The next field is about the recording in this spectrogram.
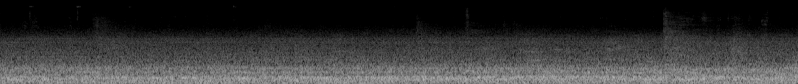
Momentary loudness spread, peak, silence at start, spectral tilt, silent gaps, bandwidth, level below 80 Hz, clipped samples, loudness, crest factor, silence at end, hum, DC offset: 1 LU; -12 dBFS; 0 s; -7.5 dB/octave; none; 16.5 kHz; -36 dBFS; under 0.1%; -26 LUFS; 12 dB; 0 s; none; under 0.1%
